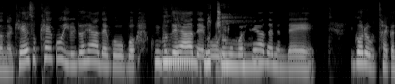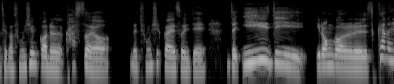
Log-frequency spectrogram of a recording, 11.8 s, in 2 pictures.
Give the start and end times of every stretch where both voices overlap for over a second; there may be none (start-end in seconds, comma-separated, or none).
2.4-4.0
